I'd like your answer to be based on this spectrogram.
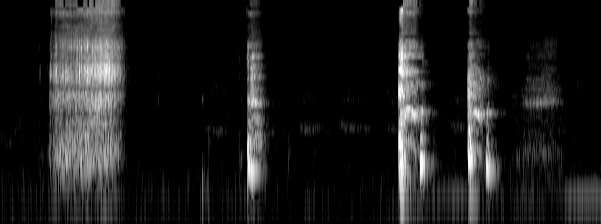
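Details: Run of sneezes from dog allergy, with runny, itchy nose and watery eyes, antihistamines taken but not yet working: a long hissing burst then several short, sharp expulsive bursts; sneezing.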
